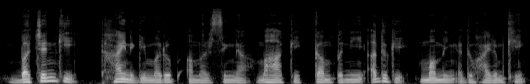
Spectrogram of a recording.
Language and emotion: Manipuri, neutral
